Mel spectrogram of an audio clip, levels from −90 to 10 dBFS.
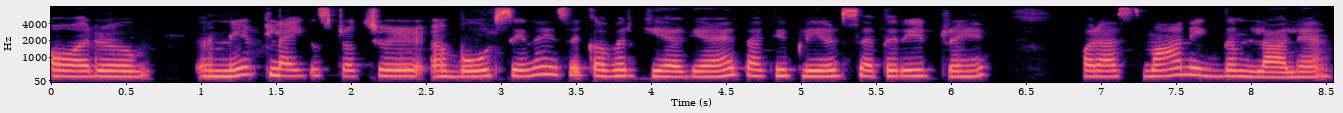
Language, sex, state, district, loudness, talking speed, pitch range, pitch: Hindi, female, Chhattisgarh, Korba, -14 LUFS, 140 wpm, 225-250 Hz, 235 Hz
